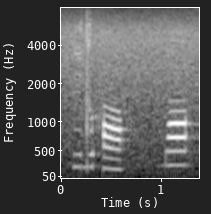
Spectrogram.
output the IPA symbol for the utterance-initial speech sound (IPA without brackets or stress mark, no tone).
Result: i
